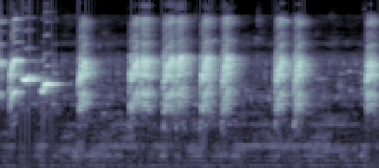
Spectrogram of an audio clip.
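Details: Active sooty-headed bulbul, known locally as kutilang, responding to another bulbul. A brief liquid whistled warble leads into a run of harsh, buzzy chirps given singly and in quick pairs.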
